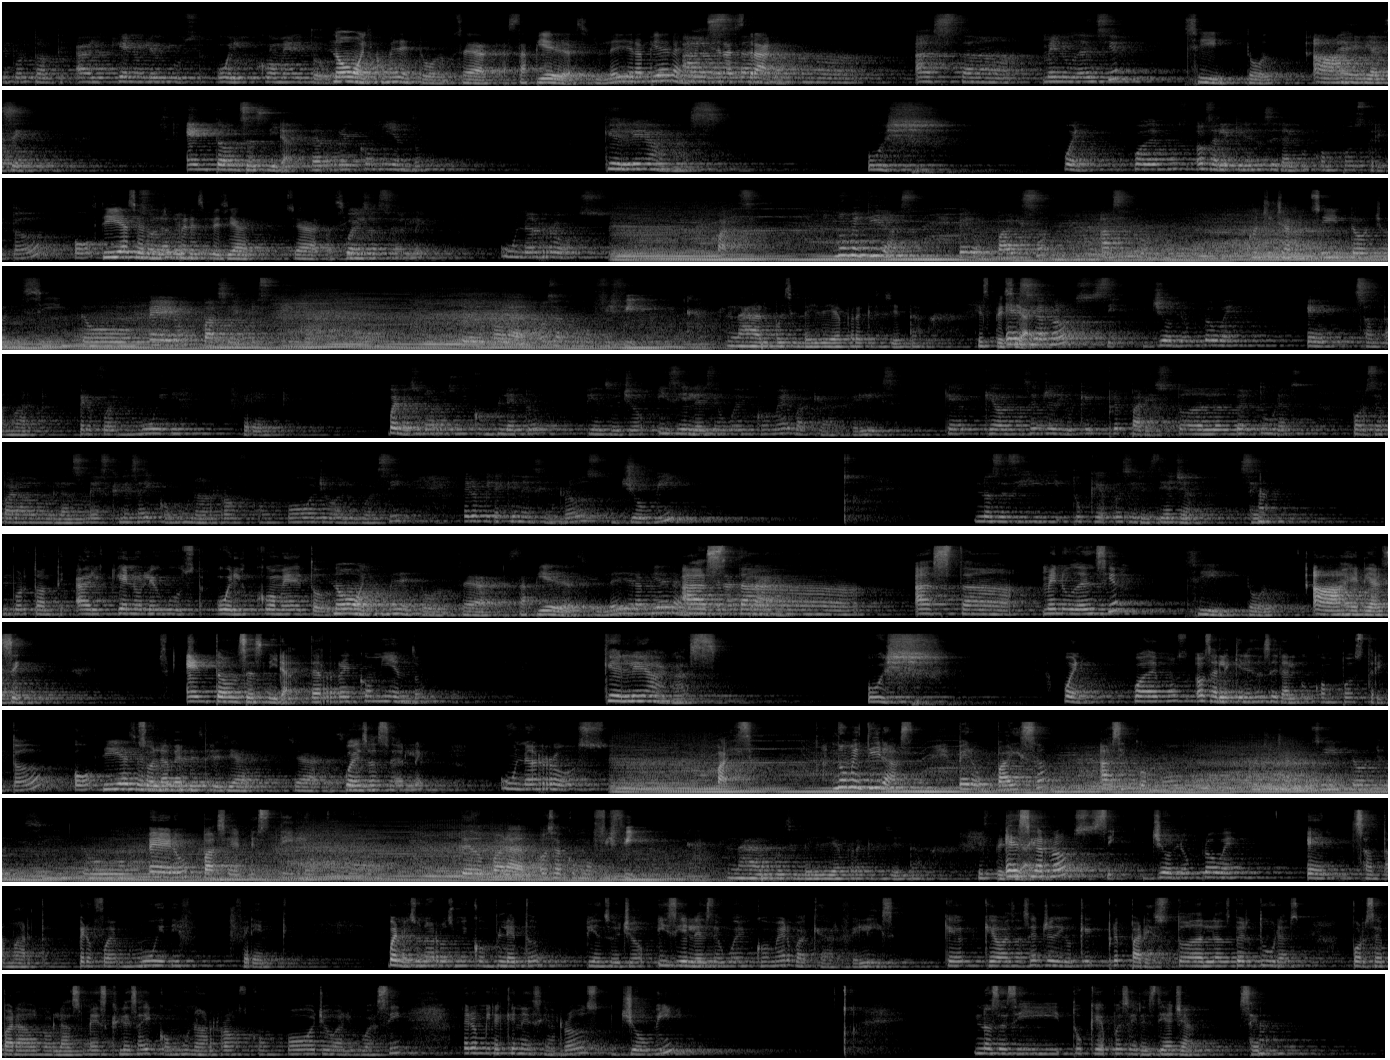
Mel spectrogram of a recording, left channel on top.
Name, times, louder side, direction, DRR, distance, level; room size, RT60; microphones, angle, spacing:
voice 1, 0.0-3.3 6.8-8.6 9.1-10.1 10.4-11.3 13.1-14.1 14.6-14.7 15.4-18.1 19.9-21.0 22.5-23.3 24.5-24.7 25.2-28.1 28.4-28.6 29.1-29.9 31.2-31.9 32.2-32.4 32.7-33.8 34.9-35.3 36.0-38.2 38.7-40.0 43.0-45.4 46.1-48.0 51.1-52.7 53.0-54.0 54.6-55.7 56.2-57.4 57.7-58.2 59.3-60.9 61.3-64.4 64.9-76.0 77.9-78.2 79.0-81.3 81.7-82.0, right 3 dB, 45° right, 8 dB, 0.7 m, -36 dB
voice 2, 3.3-7.8 11.8-12.8 13.3-13.5 28.7-30.2 30.6-31.5 40.2-42.9 48.4-51.9 81.9-82.0, left 1 dB, 25° left, 7 dB, 0.6 m, -35 dB
sound 1, 33.8-48.6, equal, 15° right, 1.3 m, -35 dB
10.0 x 7.8 x 5.9 m, 2.3 s
head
